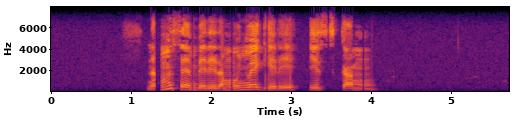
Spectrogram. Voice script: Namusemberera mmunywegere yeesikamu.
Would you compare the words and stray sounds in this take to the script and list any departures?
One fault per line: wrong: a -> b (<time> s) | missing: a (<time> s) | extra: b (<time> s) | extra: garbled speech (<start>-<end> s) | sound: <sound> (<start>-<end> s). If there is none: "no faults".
sound: dropout (1.3-1.4 s)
